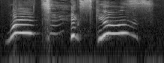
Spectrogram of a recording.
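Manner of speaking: high, loud incredulous squawk; mock disbelief. Reacting to friends texting side by side, loud mock disbelief. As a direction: squawk it in exaggerated shock. Mock shock at absurd texts.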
